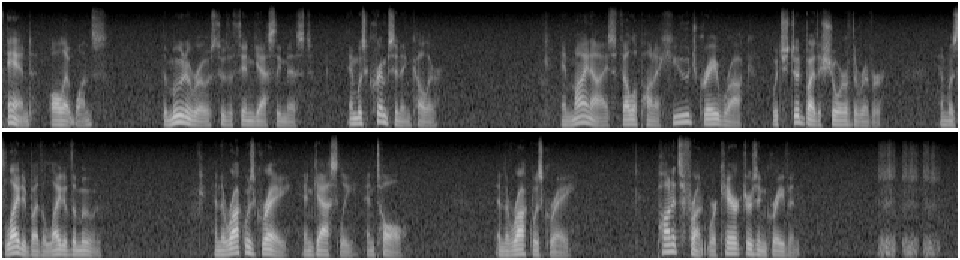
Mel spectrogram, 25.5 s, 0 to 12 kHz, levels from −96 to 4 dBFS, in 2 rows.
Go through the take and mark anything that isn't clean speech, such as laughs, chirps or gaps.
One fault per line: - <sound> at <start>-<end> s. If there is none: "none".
- laugh at 24.4-25.3 s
